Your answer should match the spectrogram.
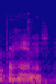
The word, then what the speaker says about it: Pahanish: Is it Pahanish or Pahanish?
